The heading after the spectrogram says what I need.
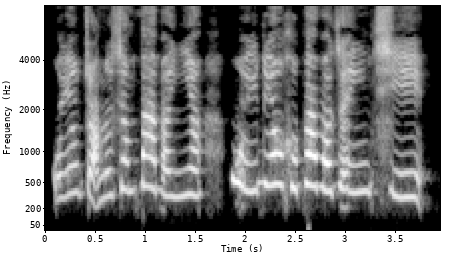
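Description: A woman voicing a stubborn, tearful little boy ankylosaurus in a children's storybook, in a loud, high, pleading child's voice. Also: normal speed.

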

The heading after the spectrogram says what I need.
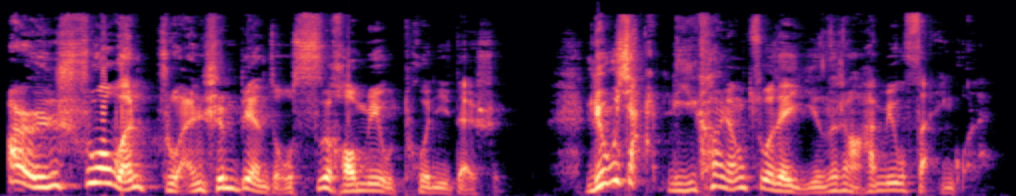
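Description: Husky, lively male audiobook narrator. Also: medium pitch, fairly quick. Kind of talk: first-person novel narration.

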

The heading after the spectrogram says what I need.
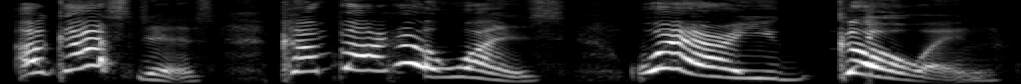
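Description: A woman's voice: extremely high pitch, huge pitch swings, takes it slowly, noisy background, pitched above the performer's own voice, heavily acted. A woman voicing a bossy, panicky mother who scolds and shrieks. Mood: shrill panic. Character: shrill, bossy, panicky mother of a greedy boy.

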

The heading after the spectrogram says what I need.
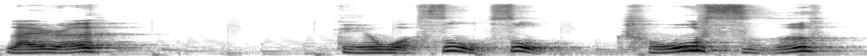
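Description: A woman voicing an angry, pompous male emperor of heaven who barks slow, blustering commands in a storybook reading. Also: mid-range voice, animated, a little mellow, faint music behind, voice pushed down. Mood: furious.

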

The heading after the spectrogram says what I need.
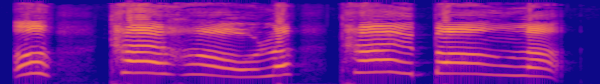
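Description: A woman's voice: very high-pitched, lively intonation, unhurried, no echo, clean studio sound, pitched above the performer's own voice. A woman voicing a cheeky, fearless male frog in a children's storybook, with a chirpy, teasing and bold manner.

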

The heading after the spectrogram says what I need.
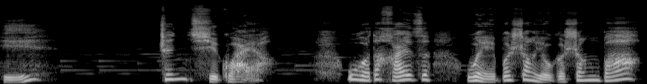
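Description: A man voicing a gentle, clever mother rabbit in a bedtime story, speaking softly and musing. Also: high-pitched, big pitch swings, slow pace, breathy edge, faint music behind, voice pushed up, exaggerated voice. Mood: puzzled. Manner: soft, musing, then moaning in feigned pain.

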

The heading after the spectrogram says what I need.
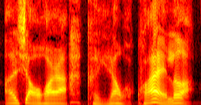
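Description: A woman's voice: fairly low pitch, a little slow, bright, forceful tone, no room sound, studio quality, voice pushed down. A woman voicing a cheerful little man in a storybook, speaking hesitantly with many fillers. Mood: amused.

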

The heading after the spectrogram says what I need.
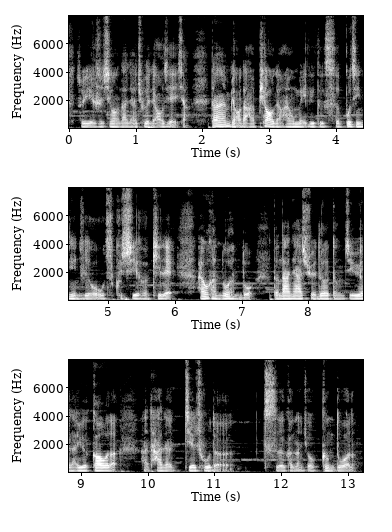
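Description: A man hosting a language lesson podcast, explaining words patiently and repeating them slowly for learners. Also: medium pitch, creaky, a bit bright, slightly rough. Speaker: Japanese language teacher, podcast host. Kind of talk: casual spoken lesson.

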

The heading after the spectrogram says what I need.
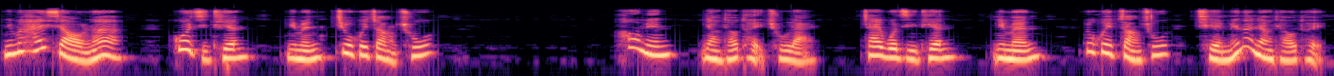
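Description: A woman voicing a kind, gently amused mother frog who speaks tenderly to her children in a bedtime story. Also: medium pitch, big pitch swings, slow. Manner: tender, doting.

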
